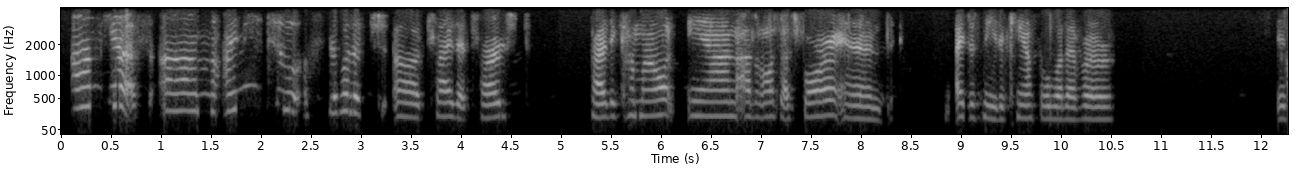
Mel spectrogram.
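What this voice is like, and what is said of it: Speaks very fast. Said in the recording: “said it so fast”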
